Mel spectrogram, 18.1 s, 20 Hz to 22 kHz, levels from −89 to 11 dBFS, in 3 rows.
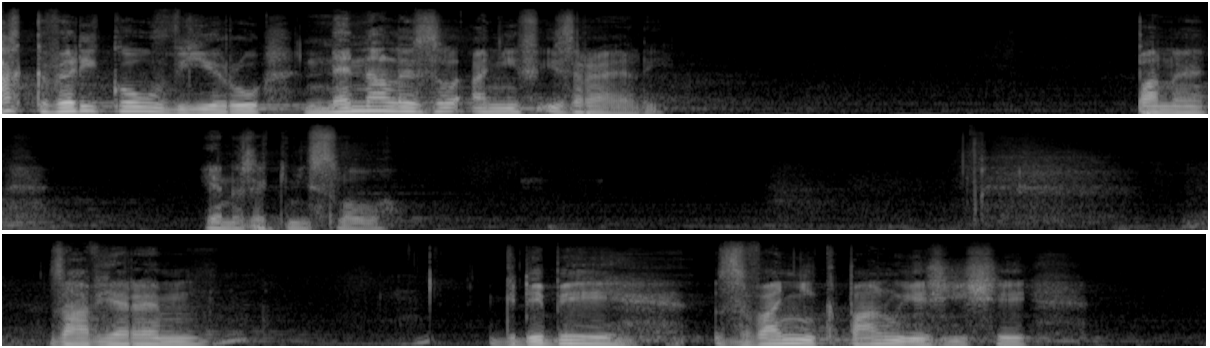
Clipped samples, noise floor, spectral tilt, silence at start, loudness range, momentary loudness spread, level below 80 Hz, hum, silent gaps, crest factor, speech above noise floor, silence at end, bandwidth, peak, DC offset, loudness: under 0.1%; -71 dBFS; -6 dB/octave; 0 s; 12 LU; 23 LU; -58 dBFS; none; none; 22 dB; 43 dB; 0.65 s; 16 kHz; -10 dBFS; under 0.1%; -29 LUFS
